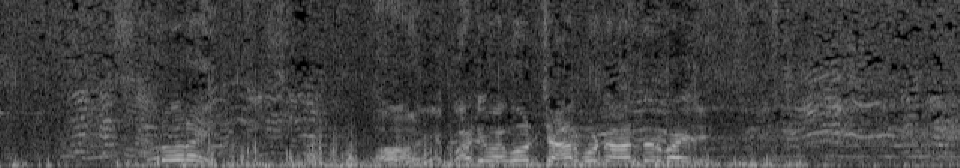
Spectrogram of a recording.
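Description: A crowd of children chatters nearby outdoors.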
